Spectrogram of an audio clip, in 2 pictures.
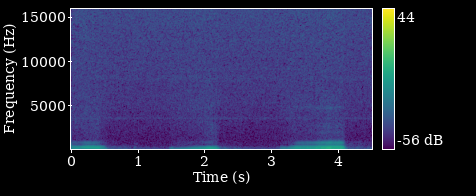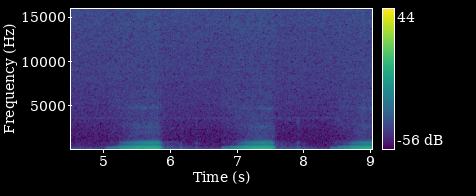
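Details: Loud snoring from a sleeping pet cat, alternating a softer harmonic breath with a louder rasping one, about six snores spaced one to two seconds apart, steady rhythm, quiet room.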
